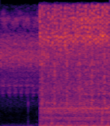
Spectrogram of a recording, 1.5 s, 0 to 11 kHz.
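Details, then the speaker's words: Salvage non-running 2007 BMW X3 after harmonic balancer repair, engine cover off, running about 10 minutes: rough, lumpy, stumbling idle from a major misfire; plugs suspected; no smoke otherwise. "Alright, so it's been running for about 10 minutes, and besides the major misfire that it has, it seems to be running fine, no smoking or nothing."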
